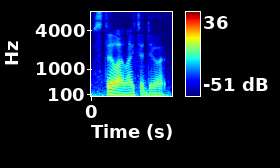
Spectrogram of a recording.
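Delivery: ordinary talk, nothing marked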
